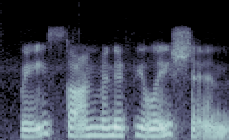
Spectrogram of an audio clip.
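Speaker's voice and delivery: ordinary talk, nothing marked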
